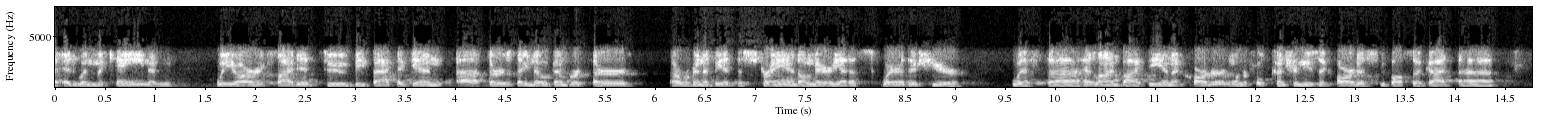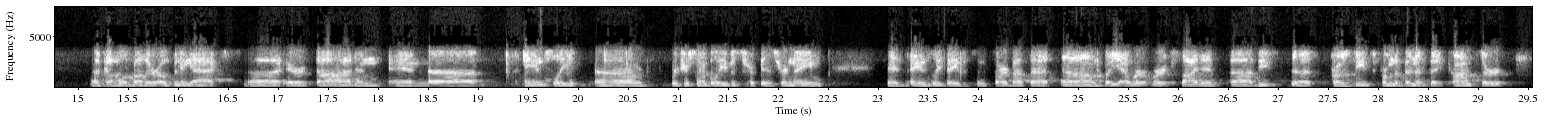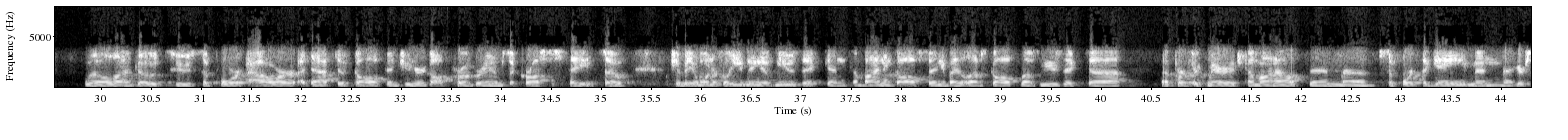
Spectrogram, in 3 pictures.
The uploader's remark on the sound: In the studio. Join us on the phone.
